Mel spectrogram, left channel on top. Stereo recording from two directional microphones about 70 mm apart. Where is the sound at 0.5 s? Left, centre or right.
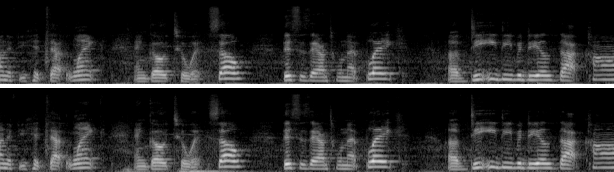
Right.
